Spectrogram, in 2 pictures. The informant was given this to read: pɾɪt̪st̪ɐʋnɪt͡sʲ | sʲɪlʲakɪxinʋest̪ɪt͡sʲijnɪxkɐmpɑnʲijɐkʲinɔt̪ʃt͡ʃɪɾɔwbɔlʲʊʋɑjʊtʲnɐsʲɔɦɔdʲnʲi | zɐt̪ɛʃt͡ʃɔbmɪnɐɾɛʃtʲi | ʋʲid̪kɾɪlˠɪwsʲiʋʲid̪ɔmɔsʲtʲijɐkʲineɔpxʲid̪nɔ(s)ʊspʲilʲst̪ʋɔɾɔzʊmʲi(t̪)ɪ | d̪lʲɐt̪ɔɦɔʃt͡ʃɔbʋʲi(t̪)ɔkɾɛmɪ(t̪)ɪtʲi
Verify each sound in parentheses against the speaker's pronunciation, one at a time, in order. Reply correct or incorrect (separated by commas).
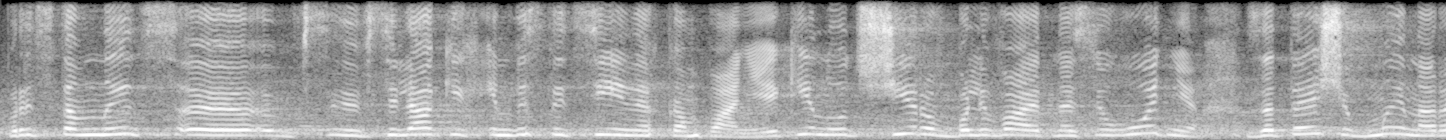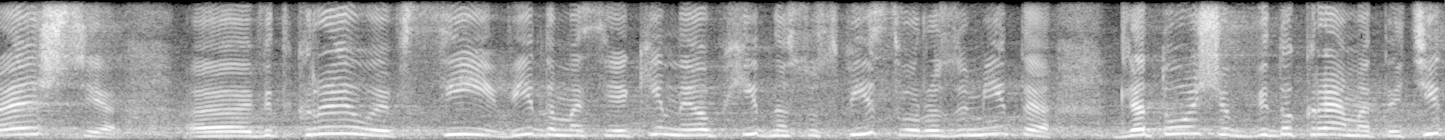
correct, correct, incorrect, correct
